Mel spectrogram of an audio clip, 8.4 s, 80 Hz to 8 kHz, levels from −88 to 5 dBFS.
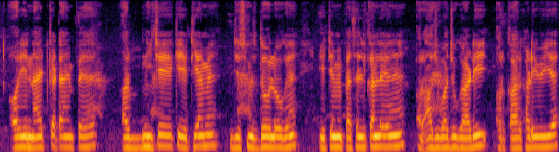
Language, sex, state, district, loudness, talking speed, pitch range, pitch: Hindi, female, Madhya Pradesh, Katni, -14 LUFS, 220 wpm, 145-160 Hz, 150 Hz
